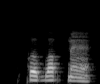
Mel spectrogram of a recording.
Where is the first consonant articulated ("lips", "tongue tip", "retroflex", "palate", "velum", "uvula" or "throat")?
velum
